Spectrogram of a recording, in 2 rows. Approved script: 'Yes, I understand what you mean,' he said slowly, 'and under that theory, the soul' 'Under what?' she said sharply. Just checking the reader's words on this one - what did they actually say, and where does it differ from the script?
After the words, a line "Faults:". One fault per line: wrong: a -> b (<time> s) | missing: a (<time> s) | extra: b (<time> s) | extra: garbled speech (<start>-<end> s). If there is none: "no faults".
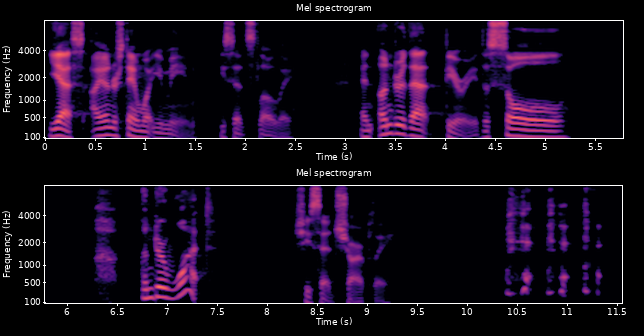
'Yes, I understand what you mean,' he said slowly, 'and under that theory, the soul' 'Under what?' she said sharply.
Faults:
no faults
